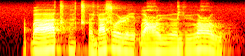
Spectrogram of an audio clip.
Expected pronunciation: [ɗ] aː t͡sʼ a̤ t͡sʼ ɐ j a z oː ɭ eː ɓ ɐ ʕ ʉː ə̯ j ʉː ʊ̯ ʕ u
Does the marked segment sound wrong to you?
yes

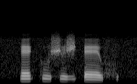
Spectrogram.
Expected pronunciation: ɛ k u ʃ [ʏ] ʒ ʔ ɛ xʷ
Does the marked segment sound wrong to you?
no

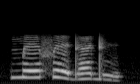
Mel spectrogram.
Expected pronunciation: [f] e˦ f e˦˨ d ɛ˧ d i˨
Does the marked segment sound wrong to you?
yes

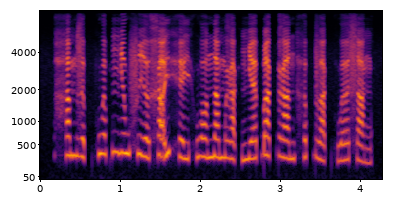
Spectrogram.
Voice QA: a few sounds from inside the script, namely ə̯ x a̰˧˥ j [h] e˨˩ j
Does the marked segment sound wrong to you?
no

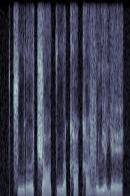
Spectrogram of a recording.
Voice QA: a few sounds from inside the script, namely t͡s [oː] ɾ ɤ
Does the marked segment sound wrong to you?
yes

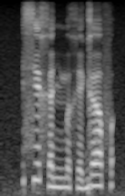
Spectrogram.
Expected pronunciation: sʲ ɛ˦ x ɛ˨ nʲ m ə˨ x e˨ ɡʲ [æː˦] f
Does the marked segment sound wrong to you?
yes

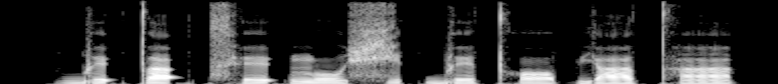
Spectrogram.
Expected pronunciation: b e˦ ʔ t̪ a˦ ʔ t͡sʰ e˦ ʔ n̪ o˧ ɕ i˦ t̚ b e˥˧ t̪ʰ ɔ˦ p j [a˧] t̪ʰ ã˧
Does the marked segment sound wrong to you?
no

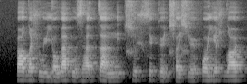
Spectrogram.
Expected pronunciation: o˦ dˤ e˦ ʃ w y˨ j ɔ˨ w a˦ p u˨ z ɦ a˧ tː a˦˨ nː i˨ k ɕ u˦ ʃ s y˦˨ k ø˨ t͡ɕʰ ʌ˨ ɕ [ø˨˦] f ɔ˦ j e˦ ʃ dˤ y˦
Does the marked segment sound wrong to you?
no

